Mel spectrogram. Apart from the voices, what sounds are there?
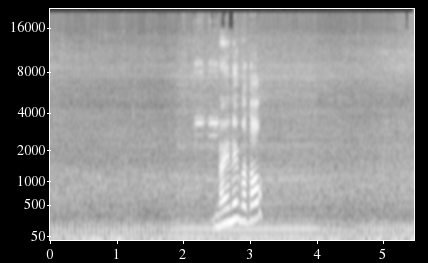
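motorbike being ridden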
